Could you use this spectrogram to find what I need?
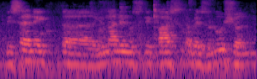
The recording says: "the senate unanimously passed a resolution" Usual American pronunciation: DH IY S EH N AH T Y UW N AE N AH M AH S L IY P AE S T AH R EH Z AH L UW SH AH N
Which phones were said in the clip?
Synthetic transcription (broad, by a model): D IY S EH N AH T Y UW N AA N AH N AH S IY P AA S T AH R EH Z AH L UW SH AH N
